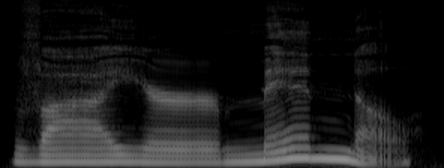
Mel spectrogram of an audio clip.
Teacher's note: Vai is a secondary stress so it's not as strong as men but it still gets some stress you can hear the the pure of vowel in there there's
